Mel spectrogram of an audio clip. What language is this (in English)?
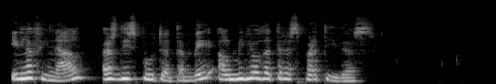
Catalan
